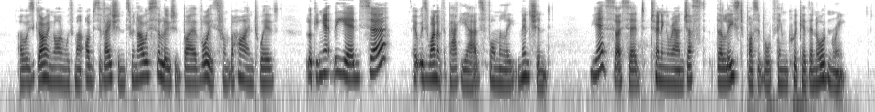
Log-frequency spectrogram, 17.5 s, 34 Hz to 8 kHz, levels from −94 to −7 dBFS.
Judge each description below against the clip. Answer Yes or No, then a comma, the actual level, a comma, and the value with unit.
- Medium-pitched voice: Yes, medium, 160 Hz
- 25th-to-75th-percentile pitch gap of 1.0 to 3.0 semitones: No, average, 4.4 semitones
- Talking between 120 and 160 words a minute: Yes, average, 145 wpm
